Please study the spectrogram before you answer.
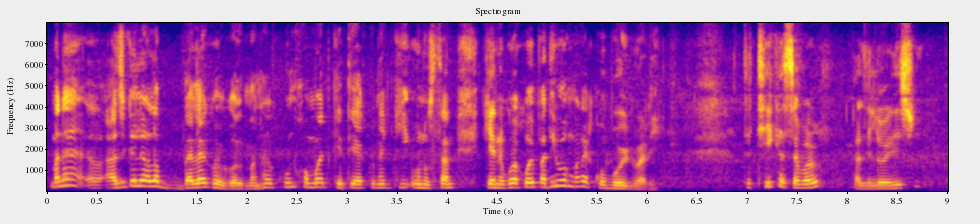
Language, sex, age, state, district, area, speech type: Assamese, male, 45-60, Assam, Darrang, rural, spontaneous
